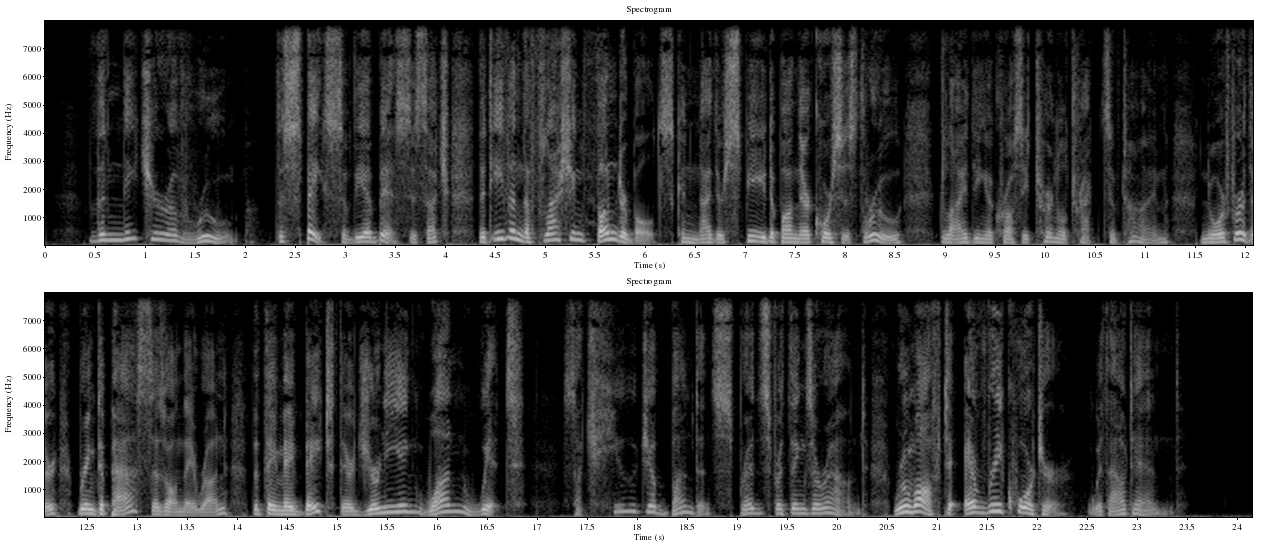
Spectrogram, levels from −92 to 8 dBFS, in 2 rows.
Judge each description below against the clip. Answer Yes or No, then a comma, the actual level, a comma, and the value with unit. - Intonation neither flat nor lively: No, wide, 7.7 semitones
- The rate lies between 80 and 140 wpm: No, average, 150 wpm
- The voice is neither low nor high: Yes, medium, 155 Hz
